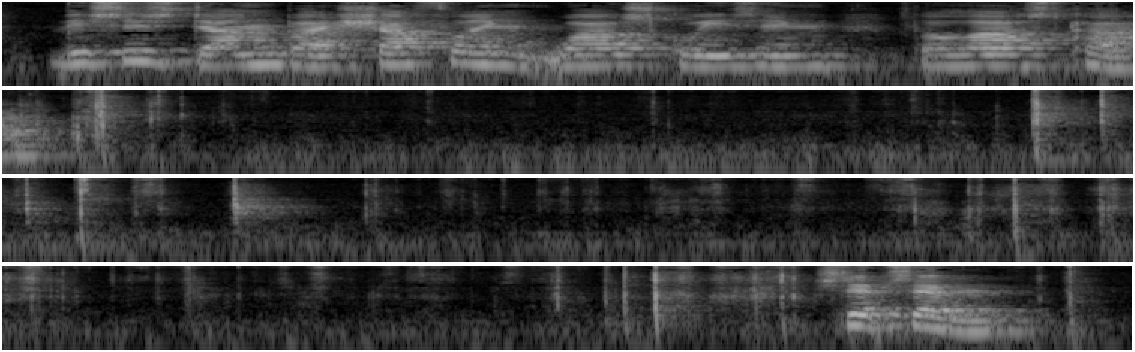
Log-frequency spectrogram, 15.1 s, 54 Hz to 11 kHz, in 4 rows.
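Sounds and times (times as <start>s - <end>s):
playing cards being shuffled: 3.8s - 15.0s.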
